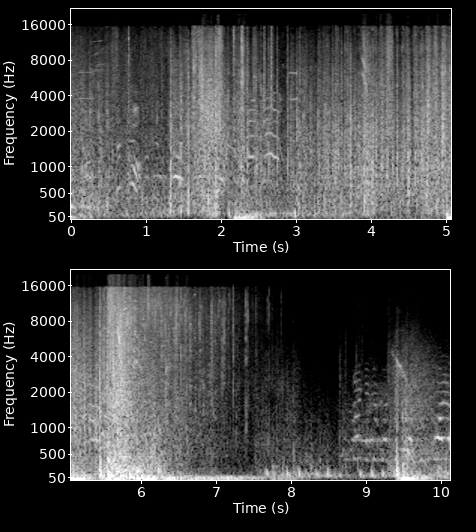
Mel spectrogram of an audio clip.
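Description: Rapid gunfire and heavy booms sound in the video game Battlefield, with machine-gun bursts, sharp shots and louder explosions near the middle and end; a voice talks over parts of the action.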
